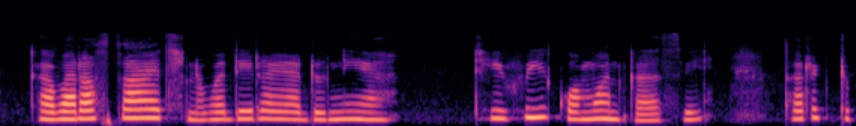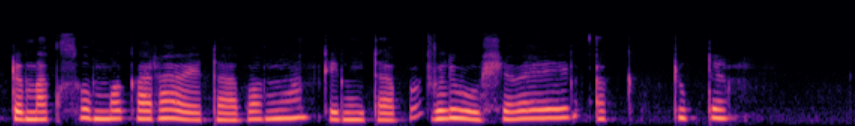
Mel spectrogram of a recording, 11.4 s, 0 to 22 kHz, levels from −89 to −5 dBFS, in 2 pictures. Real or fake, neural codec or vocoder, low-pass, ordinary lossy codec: fake; codec, 16 kHz, 4 kbps, X-Codec, HuBERT features, trained on balanced general audio; 7.2 kHz; none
